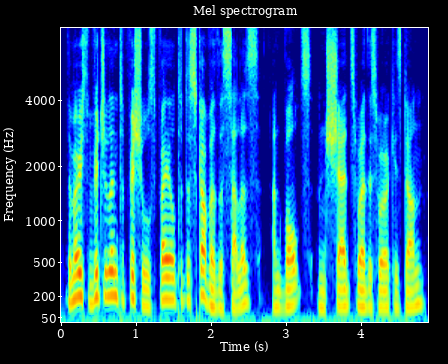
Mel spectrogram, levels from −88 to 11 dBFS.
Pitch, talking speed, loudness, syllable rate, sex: 145 Hz, 220 wpm, -18 LUFS, 5.8 syllables/s, male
